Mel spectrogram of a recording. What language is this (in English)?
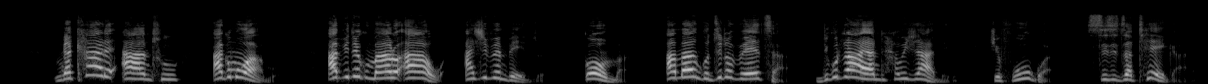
Nyanja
